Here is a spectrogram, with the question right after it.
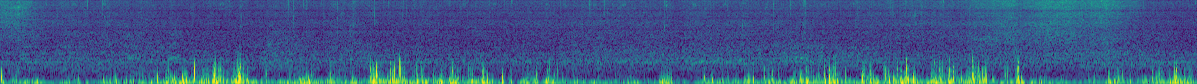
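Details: Wind buffeting the microphone with low rumbling gusts and rustling outdoors at Glasgow Green, Scotland; no animal calls are heard.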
